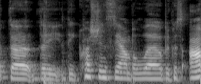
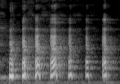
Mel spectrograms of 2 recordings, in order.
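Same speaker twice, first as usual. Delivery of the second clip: laugh; 7 semitones higher than usual. Real, not acted. Laughing at memory of Anthony.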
